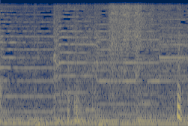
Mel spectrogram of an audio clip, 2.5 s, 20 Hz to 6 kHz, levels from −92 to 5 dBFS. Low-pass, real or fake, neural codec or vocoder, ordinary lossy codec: 5.4 kHz; real; none; none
